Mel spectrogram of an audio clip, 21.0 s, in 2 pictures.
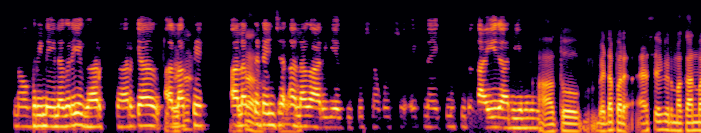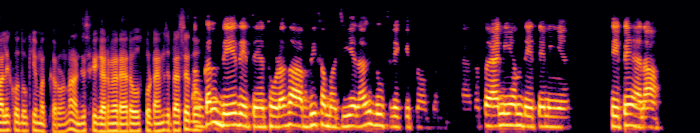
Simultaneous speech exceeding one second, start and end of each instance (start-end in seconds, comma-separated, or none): none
